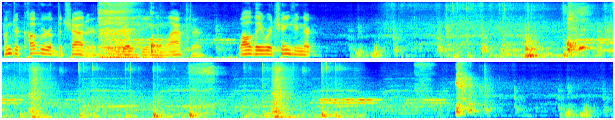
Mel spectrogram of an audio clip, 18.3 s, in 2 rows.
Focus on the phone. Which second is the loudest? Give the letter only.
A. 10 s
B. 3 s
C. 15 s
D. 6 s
C.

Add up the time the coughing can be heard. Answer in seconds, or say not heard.
3 s.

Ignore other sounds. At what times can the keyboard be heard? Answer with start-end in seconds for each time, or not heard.
6.7-14.6.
